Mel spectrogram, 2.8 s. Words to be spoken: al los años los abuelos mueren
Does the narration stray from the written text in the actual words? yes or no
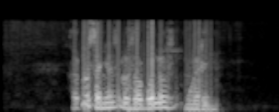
no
